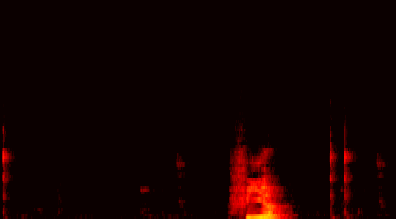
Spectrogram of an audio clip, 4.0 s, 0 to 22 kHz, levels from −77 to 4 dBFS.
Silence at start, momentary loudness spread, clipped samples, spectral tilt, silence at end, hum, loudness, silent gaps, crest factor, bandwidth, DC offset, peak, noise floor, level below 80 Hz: 0.05 s; 25 LU; under 0.1%; -5 dB/octave; 0.5 s; none; -32 LUFS; none; 24 dB; 12 kHz; under 0.1%; -16 dBFS; -76 dBFS; -84 dBFS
